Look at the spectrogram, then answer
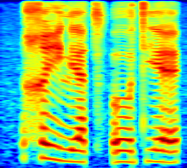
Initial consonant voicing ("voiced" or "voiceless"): voiceless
